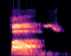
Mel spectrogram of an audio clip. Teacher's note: For example, if I say pa or ta, in both the things, I have a plosive like pa. Pa is a plosive because my lips are closing and then opening.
